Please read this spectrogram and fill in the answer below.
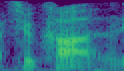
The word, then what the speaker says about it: sukkah: Yeah, sukkah, the accent in the second syllable.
